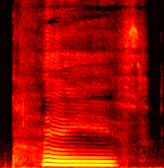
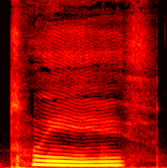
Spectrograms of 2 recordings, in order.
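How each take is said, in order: First: Louder, drawn-out pleading please; insistent please. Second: Said in the usual way. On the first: Real, not acted. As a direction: beg for it with a bigger push.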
